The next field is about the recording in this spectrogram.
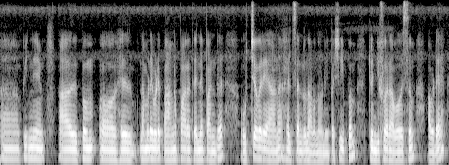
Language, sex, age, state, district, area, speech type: Malayalam, female, 45-60, Kerala, Thiruvananthapuram, urban, spontaneous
